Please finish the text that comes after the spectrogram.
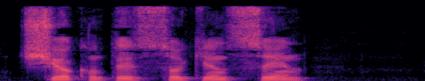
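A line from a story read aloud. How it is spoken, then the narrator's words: Muttering. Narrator (Russian): бормоча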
